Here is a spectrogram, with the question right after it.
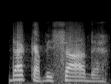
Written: Cabecada da

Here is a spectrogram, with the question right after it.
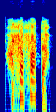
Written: Assafata

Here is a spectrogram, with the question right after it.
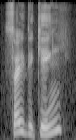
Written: Sai Di Quim

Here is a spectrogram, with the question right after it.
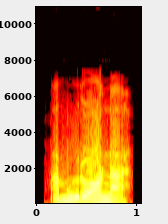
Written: Amuirona

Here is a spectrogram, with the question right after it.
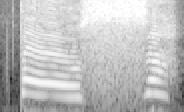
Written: Possa

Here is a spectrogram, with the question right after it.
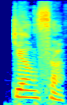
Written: quianca

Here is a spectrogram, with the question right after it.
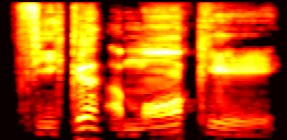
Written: Fica Amoque

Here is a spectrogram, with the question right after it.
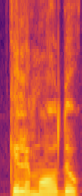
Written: Quele Modo

